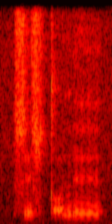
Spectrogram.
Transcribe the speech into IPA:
ɬ ɛ ɬ dˤ ḭ ə̯ ɾ ɛ

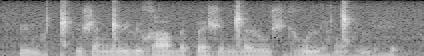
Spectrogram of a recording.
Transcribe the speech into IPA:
y m a̤ ǁʰ y ʒ a ŋ͡ǁ y lʲ u ɣ a m ɛ p ɛ ʒ e ŋ͡ǁ ɛ ɭ u ʃ e̤ ɣ u lʲ a̤ ŋ͡ǁ ɑ̤ ʎ e̤

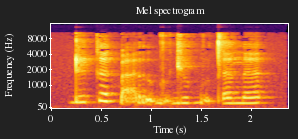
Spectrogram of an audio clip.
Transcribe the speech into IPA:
ɖ ɨ k ɜ k͡p a̰ r ṵ ɡ ṵ ɡʲ u ɡ͡b ṵ tʼ ɜ n̪ ɜ

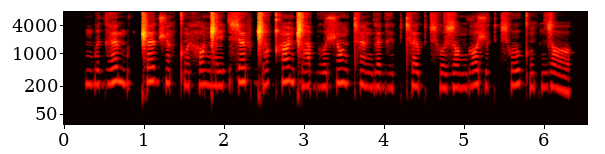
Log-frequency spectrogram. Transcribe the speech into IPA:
m b ə ɡʱ œ m b ə k ǁ œ ɡ ʃ œ̃ f kʷʼ œ̃ h ɔ ŋ͡ǁ ɪ | s œ f ɡ͡ǁ ə qʰ œ̃ ɡ͡ǁ a bʱ o ʃ ɔ̃ ɡ tʰ œ̃ ŋ ɡ œ ɡʱ ø k tʰ œ kʷ t͡sʰ o z ɔ ŋ ɡ ɔ ʃ ø k t͡sʰ o kʷʼ œ̃ kʷ n z ɔ

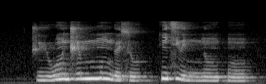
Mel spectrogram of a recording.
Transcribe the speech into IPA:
t͡ʃ yː˩ w ũ˥ d͡ʒ ø˥ mː ũ˥ ŋ ø˩ s uː˩ kː ĩ˥ sʲ u˩ e̯ nː ũː˩ v p ũː˩

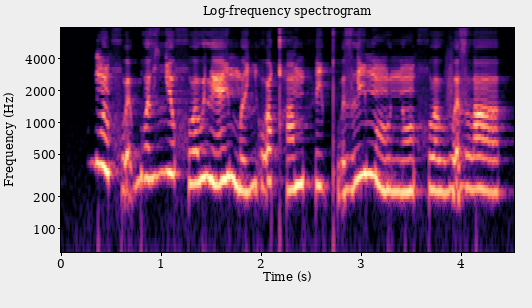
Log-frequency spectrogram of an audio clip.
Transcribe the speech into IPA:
ɡʷ ə̃˦˨ χʷ ɛ̰˨ ɡʷ ə˦ z ʎ ɪ˦ χʷ ʌ˨˦ u̯ lʲ ɛ̃˨˦ i̯ m ə˨ ʎ o̰˦ u̯ qʰ õ˨˦ m θ i˨ kʷʼ ə̰˨ z l i˦ m õ˨ u̯ n õ˨ χʷ ʌ˨ u̯ v ə̰˦ z lˠ ʌ˦

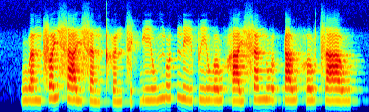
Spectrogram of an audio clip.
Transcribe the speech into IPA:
w ɐ˨˧ ŋ f ɐ˥ j s aː˨ j s ɐ˨ n kʰ ɵ˨ n t͡s ɪ˧ k̚ j iː˨˥ w ŋ uː˥ t̚ n̪ iː˨˥ p iː˧ w o˥ w h aː˧ j s ɐ˥ n w ʊ˨˥ k̚ aː˥ w h o˥ w t͡s aː˥ w

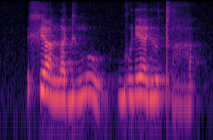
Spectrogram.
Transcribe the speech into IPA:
xʲ ɑ n a ɡʲ ʊ m u | ɡ u ɾʲ æ ɾʲ ʊ tʼ a̤

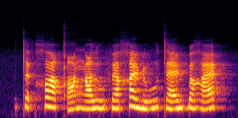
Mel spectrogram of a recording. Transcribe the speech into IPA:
t ə˥˨ ʔ χ ɤː˥˨ qʼ ɑ˩˥ ŋ ɑ˩˥ l u˩˥ f ɛ˩˥ χ æ˥˨ ɳ uː˩˥ t æː˩˥ ɳ ɓ ə˩˥ ʁ æ˩˥

